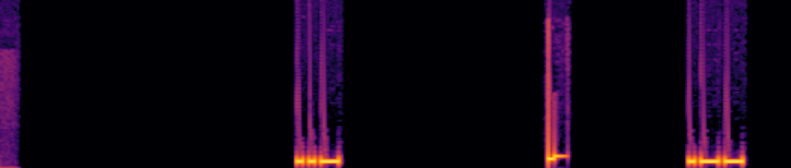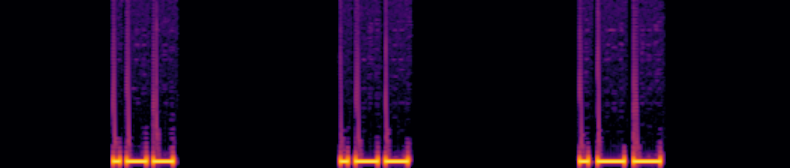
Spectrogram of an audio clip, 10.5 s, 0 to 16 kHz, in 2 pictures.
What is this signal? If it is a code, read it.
Morse code, heard as a keyed tone, about 27 wpm, spaced as for 7 wpm, 700 Hz. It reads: U WWWW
